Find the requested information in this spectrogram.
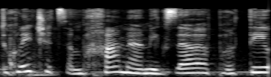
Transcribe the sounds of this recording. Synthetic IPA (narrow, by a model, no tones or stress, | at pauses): t̪o̞χnitʃet͡samχameɦamiɡzaʁhapʁati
